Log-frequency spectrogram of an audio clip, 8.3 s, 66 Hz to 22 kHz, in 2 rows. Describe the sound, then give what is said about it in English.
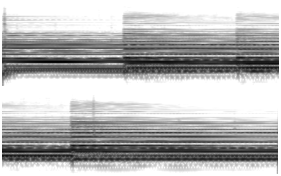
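A clock in a publishing company's offices chimes three o'clock with rich, resonant bell strikes spaced evenly about two seconds apart, each tone ringing on and overlapping the next before slowly fading, with no voices. “As the clock chimes 3 in the offices of Badger Yates Publishing,”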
